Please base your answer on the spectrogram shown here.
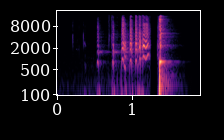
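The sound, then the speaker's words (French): A bottle of white wine is uncorked: a few squeaky twists of the cork build up to a single sharp pop. “J'ouvre une bouteille de vin blanc.”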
